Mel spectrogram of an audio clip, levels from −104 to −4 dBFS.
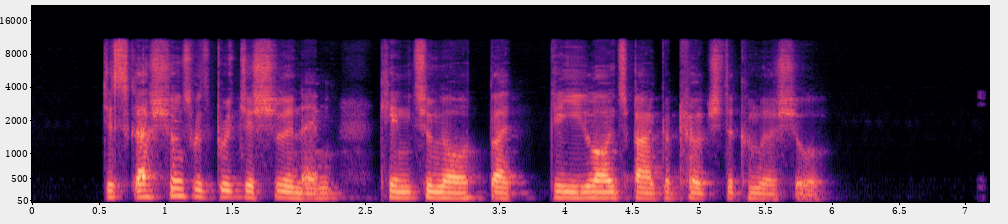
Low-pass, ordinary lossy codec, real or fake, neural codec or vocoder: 10.8 kHz; none; fake; codec, 24 kHz, 0.9 kbps, WavTokenizer, medium music audio release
